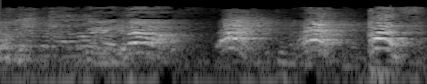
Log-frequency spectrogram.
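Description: People's voices in a large room: talk, then two short, loud, shrill shouts, one about a second in and a louder one near the end.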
